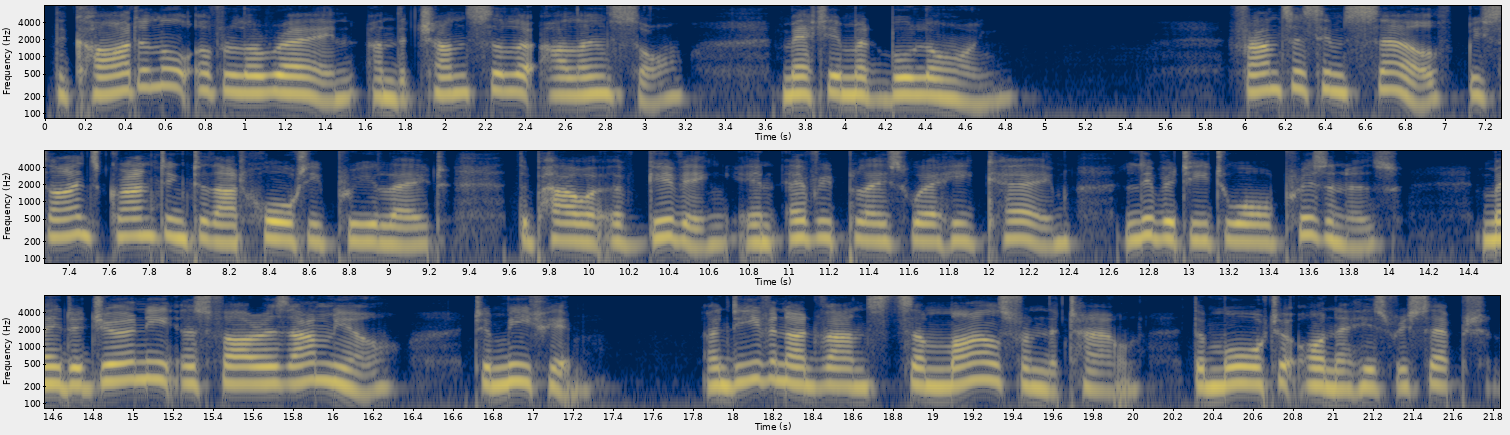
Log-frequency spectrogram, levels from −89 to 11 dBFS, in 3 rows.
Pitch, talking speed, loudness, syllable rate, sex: 215 Hz, 160 wpm, -17 LUFS, 5.3 syllables/s, female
